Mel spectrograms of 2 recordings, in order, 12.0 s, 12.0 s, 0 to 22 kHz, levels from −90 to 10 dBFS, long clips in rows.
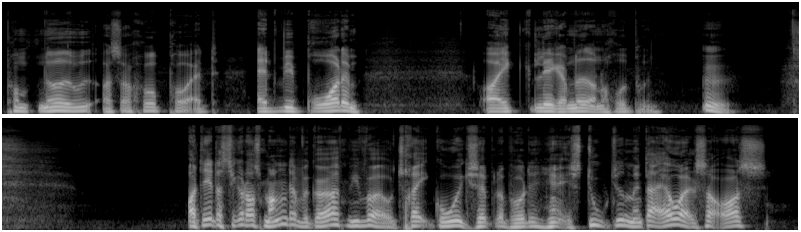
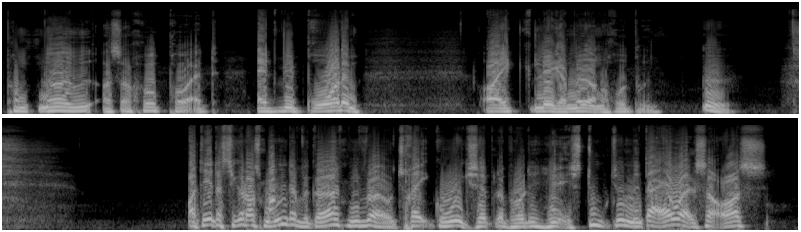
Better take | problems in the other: first | distortion; heavy; 7 dB below the speech

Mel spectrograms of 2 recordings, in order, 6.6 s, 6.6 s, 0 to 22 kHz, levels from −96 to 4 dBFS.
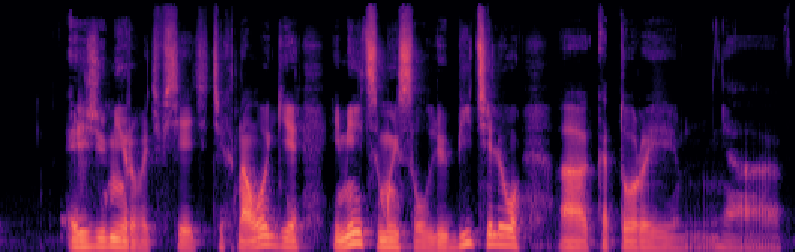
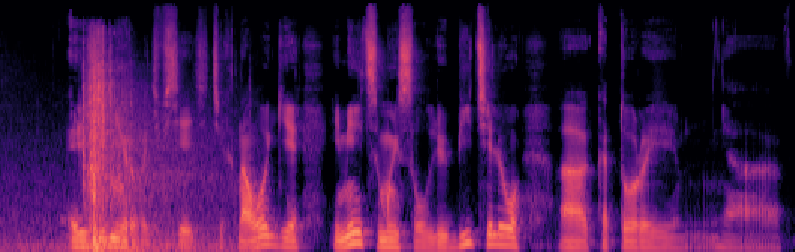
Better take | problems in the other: first | door banging; loud; at 0.5 s; peak 4 dB above the speech

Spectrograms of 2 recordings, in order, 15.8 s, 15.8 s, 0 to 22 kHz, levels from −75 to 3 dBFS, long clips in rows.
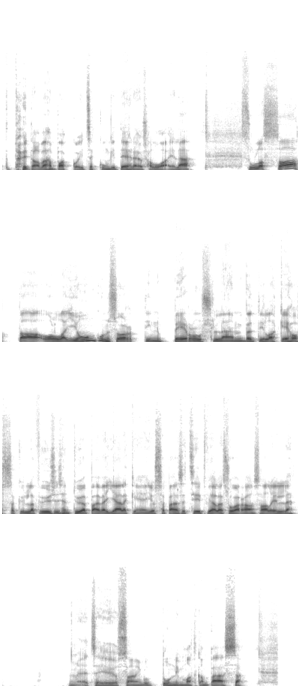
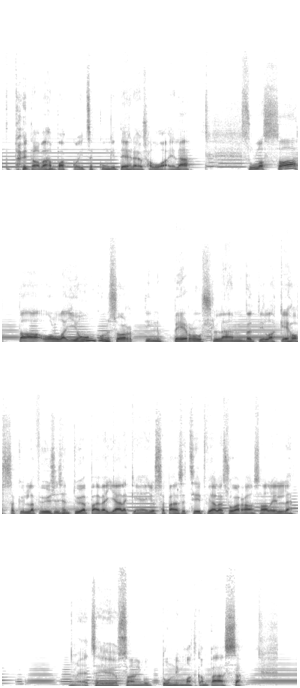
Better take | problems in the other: first | background music; noticeable; throughout; 15 dB below the speech

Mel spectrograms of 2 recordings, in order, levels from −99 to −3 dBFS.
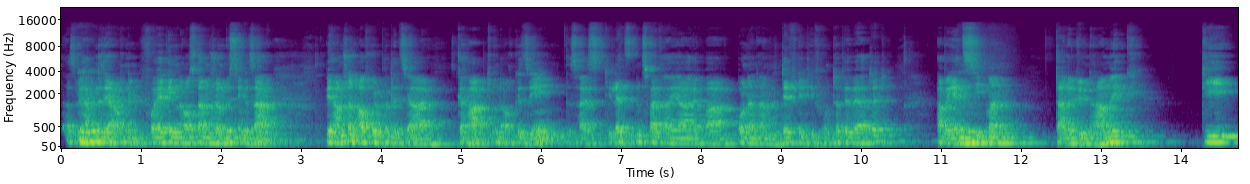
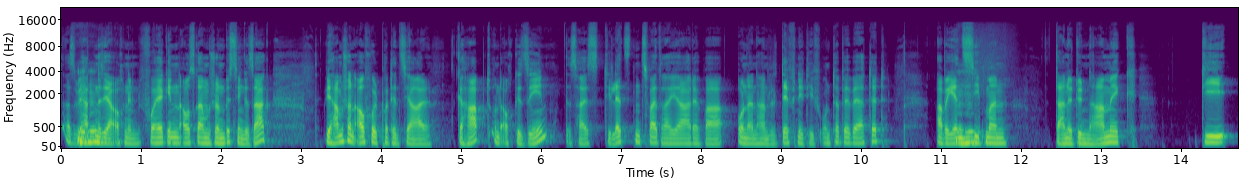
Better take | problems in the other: second | off-mic speech; far // room echo; noticeable; dies away in 0.7 s

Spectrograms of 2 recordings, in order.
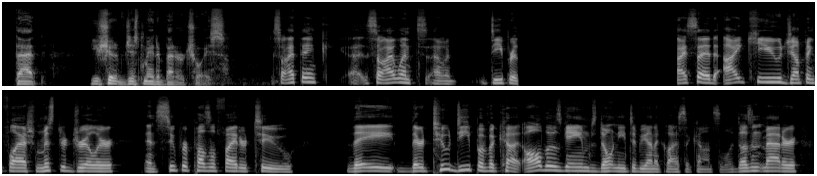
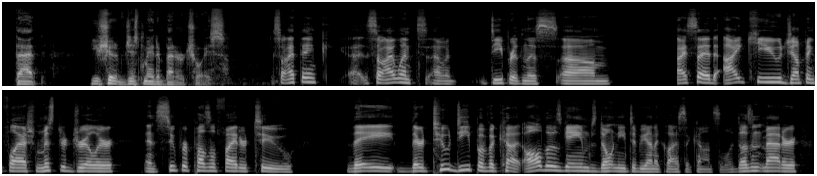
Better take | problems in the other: second | audio cutting out; at 5 s for 1 s

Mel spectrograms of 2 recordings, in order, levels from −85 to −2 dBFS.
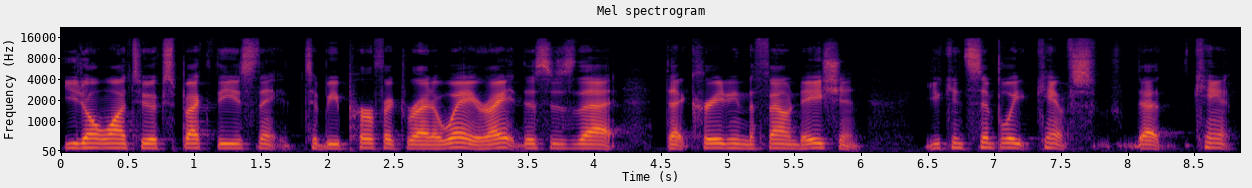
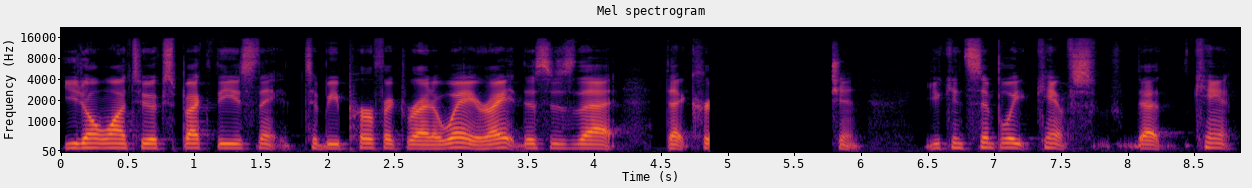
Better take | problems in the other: first | audio cutting out; at 5 s for 1 s

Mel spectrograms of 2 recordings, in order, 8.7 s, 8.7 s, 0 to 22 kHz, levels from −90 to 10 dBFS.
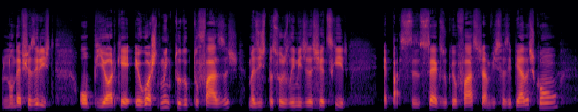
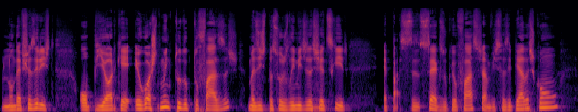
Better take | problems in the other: second | thin; very; fading below 350 Hz

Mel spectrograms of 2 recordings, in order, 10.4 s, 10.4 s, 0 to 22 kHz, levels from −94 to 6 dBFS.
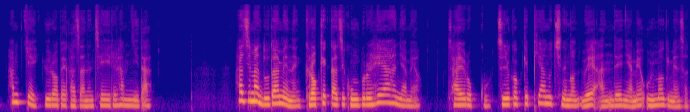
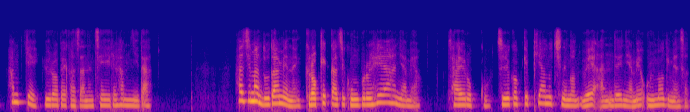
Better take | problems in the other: first | garbled, watery; badly; nothing above 8 kHz; slightly in the first

